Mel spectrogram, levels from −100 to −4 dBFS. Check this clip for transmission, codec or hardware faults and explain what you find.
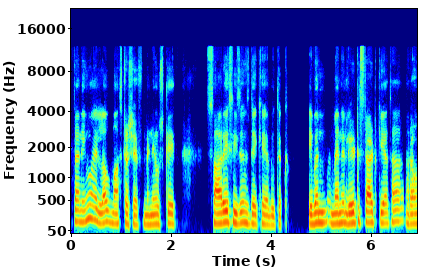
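No transmission, codec or hardware faults turn up in this clip.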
